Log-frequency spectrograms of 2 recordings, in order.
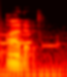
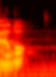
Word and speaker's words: ある: 標準語だと「ある」うん、あ」の方にアクセントがつくけど、うん、えー、関西弁だと「る」の方にアクセントがついて「えー、ある」になる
